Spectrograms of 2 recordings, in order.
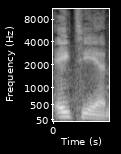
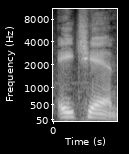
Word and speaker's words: Etienne: I would guess that you have never seen somebody with that name spelled pronounce it that way, but it's his name, and that's what he wants to be called. Say it again. It's not Etienne, it's Etienne.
